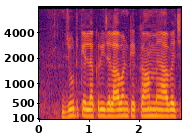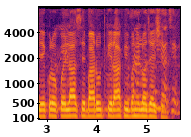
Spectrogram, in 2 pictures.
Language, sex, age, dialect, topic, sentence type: Maithili, male, 25-30, Angika, agriculture, statement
